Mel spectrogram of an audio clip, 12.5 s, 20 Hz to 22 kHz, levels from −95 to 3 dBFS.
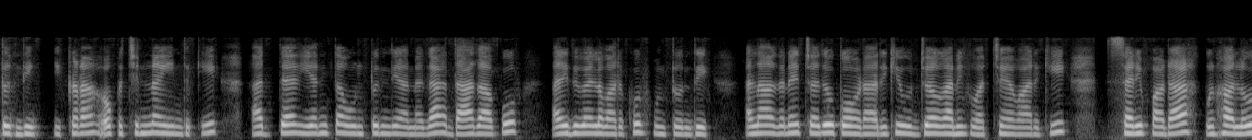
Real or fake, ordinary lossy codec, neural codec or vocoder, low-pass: fake; Opus, 64 kbps; codec, 16 kHz, 1 kbps, FunCodec, trained on LibriTTS, 50 frames a second; 7.2 kHz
